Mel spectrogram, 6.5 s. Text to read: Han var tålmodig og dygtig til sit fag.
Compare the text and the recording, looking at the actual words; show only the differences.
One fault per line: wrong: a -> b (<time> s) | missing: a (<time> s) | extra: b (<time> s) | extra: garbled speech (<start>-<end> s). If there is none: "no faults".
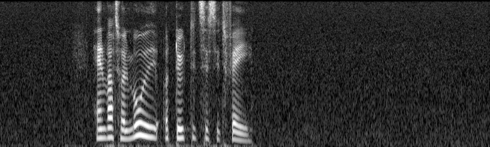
no faults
